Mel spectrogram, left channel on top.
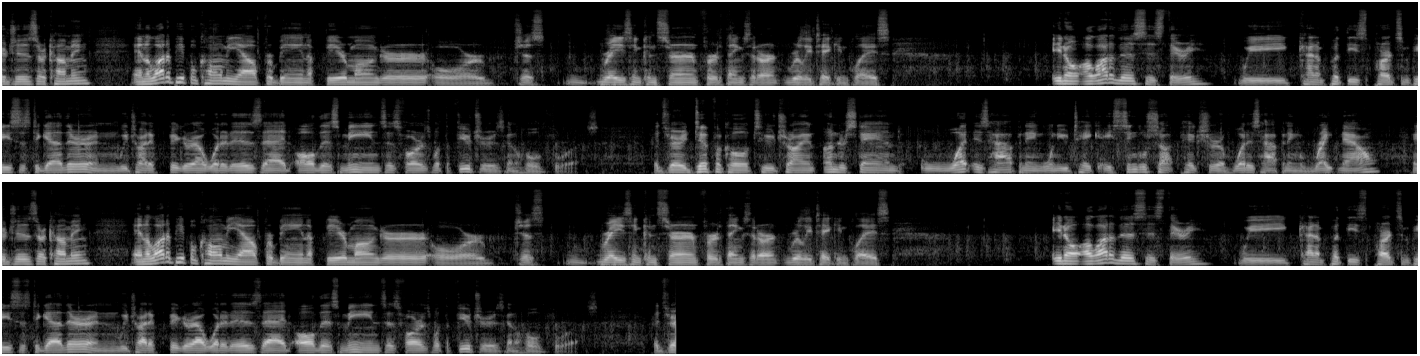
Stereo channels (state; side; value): drops out; right; at 20.9 s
